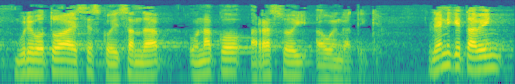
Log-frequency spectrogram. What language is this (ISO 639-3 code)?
eus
